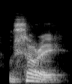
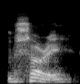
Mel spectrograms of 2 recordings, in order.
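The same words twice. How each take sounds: Both takes have the same delivery.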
